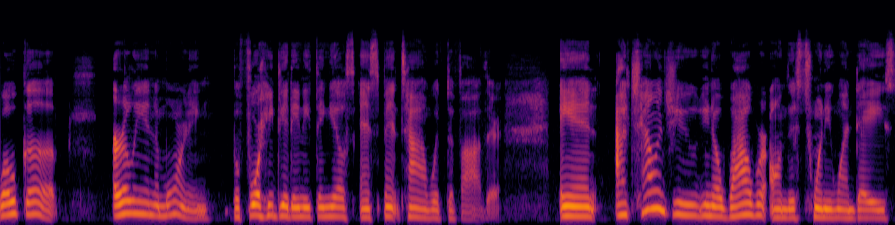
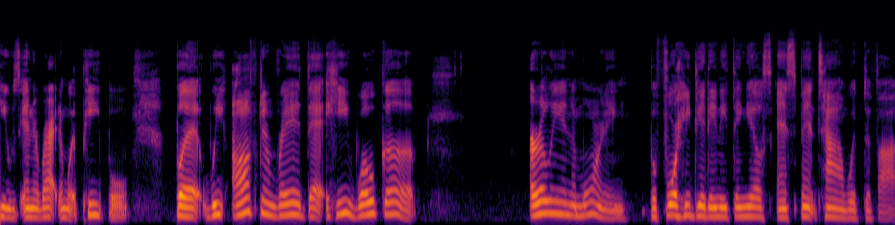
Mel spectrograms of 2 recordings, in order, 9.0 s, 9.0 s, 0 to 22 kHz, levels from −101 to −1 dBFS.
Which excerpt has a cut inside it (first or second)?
first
